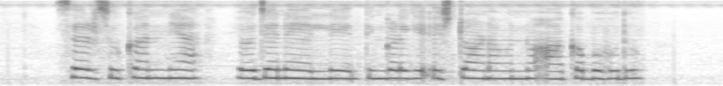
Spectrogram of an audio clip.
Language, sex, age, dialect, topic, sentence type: Kannada, female, 18-24, Central, banking, question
